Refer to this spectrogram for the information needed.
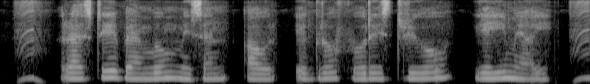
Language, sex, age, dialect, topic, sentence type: Bhojpuri, female, 18-24, Western, agriculture, statement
